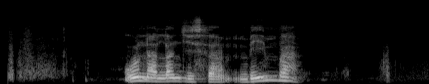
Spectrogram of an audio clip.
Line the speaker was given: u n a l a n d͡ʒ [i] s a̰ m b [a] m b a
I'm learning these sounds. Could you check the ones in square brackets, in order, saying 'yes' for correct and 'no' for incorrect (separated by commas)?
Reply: yes, no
